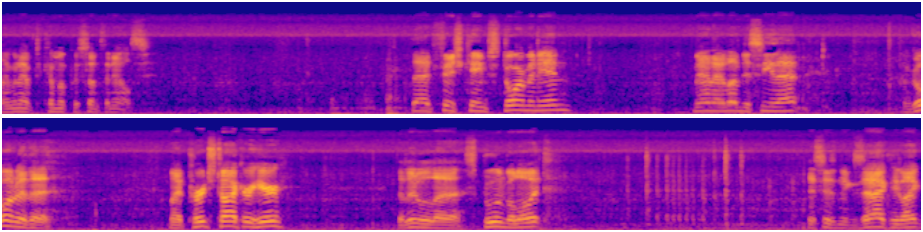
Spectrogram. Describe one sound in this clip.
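An older man talks calmly and close by, in short bursts with pauses.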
